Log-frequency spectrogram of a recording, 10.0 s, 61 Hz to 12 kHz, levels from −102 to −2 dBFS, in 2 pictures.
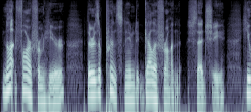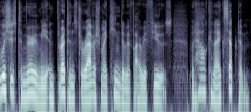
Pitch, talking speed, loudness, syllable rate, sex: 120 Hz, 190 wpm, -24 LUFS, 5.4 syllables/s, male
